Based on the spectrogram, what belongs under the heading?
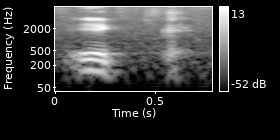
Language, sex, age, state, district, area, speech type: Nepali, male, 30-45, West Bengal, Kalimpong, rural, read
